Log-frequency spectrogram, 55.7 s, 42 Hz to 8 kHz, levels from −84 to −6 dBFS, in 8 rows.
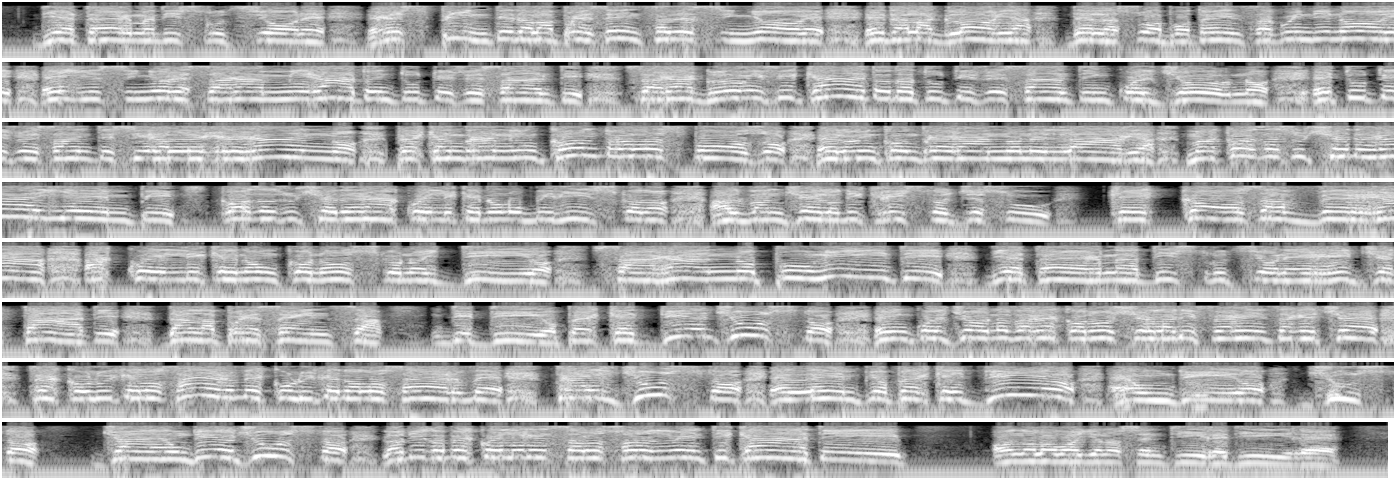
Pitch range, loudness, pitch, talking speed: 225-270 Hz, -5 LUFS, 250 Hz, 155 wpm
